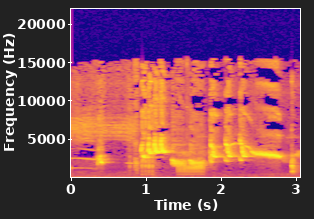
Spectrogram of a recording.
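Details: Active Javan myna song, a mimicry-filled masteran for training other mynas: thin high whistles, a harsh rasping burst, then sliding squeaky notes and a long level whistle ending in a short buzz.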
